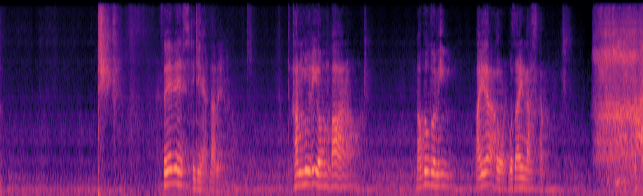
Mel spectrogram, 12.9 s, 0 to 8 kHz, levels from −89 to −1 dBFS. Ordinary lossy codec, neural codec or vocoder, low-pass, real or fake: none; codec, 16 kHz, 0.5 kbps, FunCodec, trained on LibriTTS, 25 frames a second; 7.2 kHz; fake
